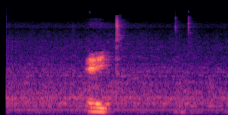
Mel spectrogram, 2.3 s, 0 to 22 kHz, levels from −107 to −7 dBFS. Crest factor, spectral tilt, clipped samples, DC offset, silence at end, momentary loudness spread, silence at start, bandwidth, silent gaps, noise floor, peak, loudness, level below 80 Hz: 24 dB; -5 dB/octave; under 0.1%; under 0.1%; 0.4 s; 26 LU; 0.65 s; 12.5 kHz; none; -56 dBFS; -14 dBFS; -31 LUFS; -74 dBFS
